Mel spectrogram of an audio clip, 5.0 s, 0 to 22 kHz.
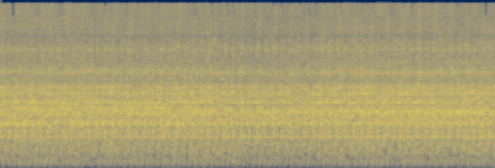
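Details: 2004.5 Dodge Ram 2500 Cummins diesel at idle: steady, slightly uneven clatter around three beats a second. Owner suspects rough idle and blow-by, asking whether there is excessive vapor from the oil fill cap; unconfirmed.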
